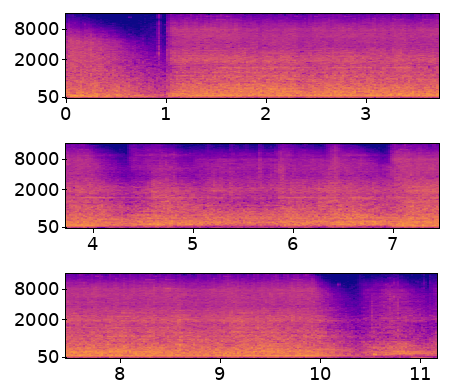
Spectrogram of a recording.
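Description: A rifle fires repeatedly at close range.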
